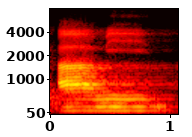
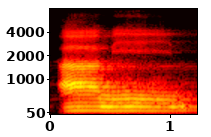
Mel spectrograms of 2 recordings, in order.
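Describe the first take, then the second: First: The vowels are drawn out long. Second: The same.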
